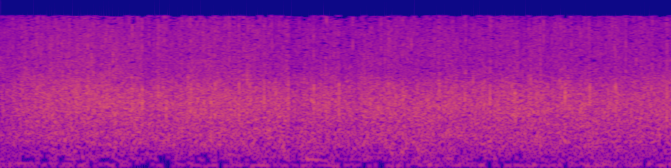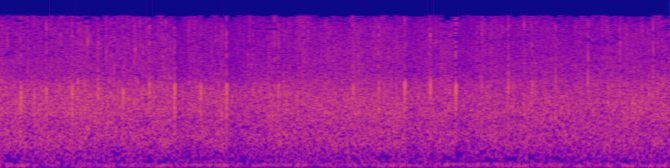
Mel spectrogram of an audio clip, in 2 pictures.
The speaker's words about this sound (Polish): I myślę, że tych, których tutaj nie ma, pozdrowimy oklaskami, żeby usłyszeli.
